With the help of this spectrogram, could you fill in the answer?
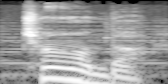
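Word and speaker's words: चंदा: Se pronuncia chanda, y por eso la gente pone una candle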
